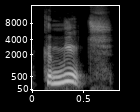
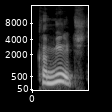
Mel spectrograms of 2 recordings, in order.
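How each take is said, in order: First: Commute wrongly stressed on the first syllable; wrong front stress. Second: Commute stressed on the last syllable; light start, lean on the MUTE of commute; back stress. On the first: Teacher showing the mistake to avoid, front stress. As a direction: hit the COM of commute. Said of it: "앞에 commute가 아니에요". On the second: Teacher showing the correct commute, stress at the back. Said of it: "뒤쪽에". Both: Shown as a demonstration.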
